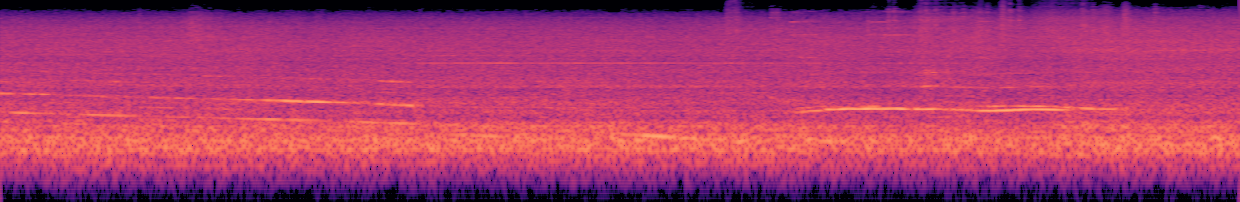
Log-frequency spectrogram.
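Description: Electric suburban train heard from inside the carriage as it runs: a steady low rumble of wheels and running gear, with a motor whine that falls in pitch over the first few seconds as the train slows, and a short steady whine a little later.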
